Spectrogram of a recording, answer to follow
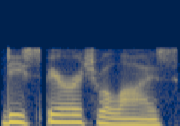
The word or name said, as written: despiritualize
